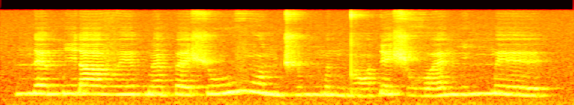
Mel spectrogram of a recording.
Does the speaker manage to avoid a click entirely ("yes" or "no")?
yes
